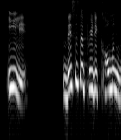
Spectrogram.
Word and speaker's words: или: Pronounced ili.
